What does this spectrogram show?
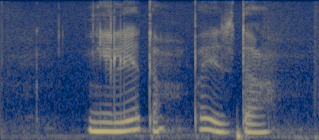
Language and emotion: Russian, sad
